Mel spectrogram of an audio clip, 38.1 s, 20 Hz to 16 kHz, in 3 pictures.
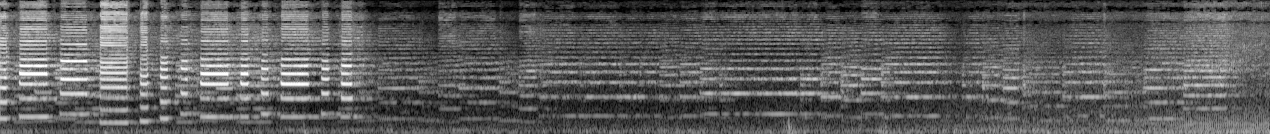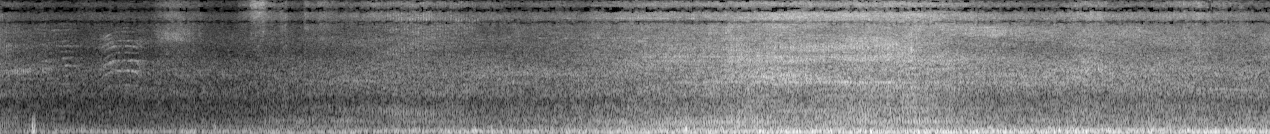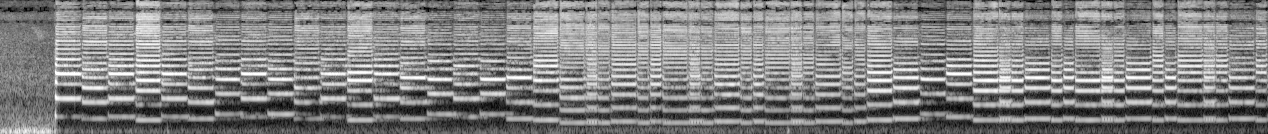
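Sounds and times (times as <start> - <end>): multi-tone bus horn tune: 0.0 - 13.0, 25.5 - 38.0
heavy vehicle engine rumble: 5.2 - 26.5.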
